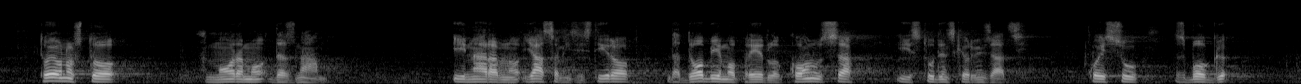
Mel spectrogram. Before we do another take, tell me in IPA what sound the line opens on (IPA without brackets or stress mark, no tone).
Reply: t̪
